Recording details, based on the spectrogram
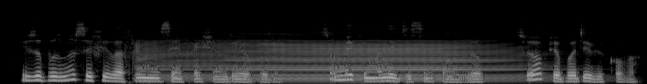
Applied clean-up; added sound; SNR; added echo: none; Wind instrument, woodwind instrument; 8 dB; none.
